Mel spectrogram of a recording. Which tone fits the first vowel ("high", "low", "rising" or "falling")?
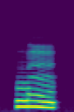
low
